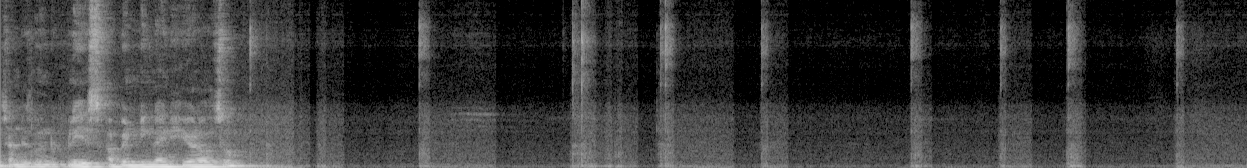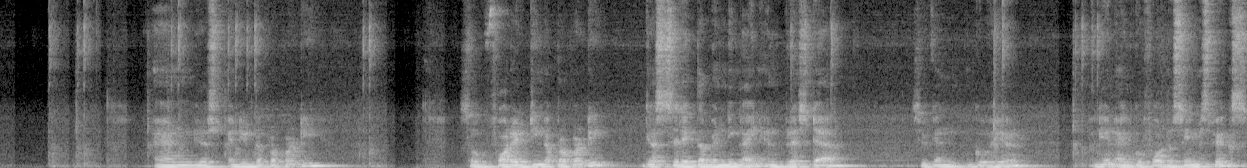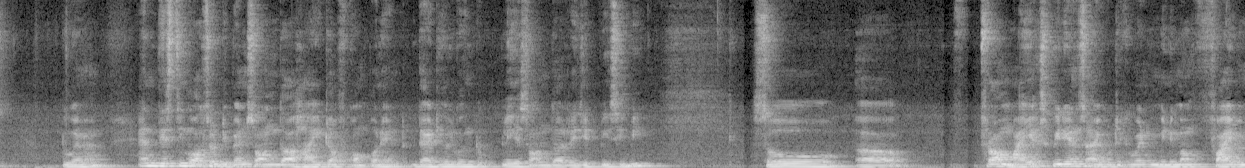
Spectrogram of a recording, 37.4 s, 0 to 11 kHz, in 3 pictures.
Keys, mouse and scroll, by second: 0.0 click, 0.6 scroll up 1, 2.9-6.1 drag, 6.1 right click, 6.5 scroll up 1, 6.9-13.6 drag, 19.4-20.7 drag, 20.7 Tab, 22.8 click, 25.4-25.7 typing, 27.8 typing.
